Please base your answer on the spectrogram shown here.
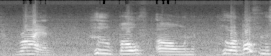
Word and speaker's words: Ryan: I have to keep on saying it rhymes with Brian. Ryan, who are both in the same business.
